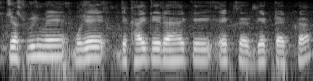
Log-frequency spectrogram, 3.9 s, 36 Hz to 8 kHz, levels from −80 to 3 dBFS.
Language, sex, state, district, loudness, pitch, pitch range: Hindi, male, Bihar, Katihar, -16 LUFS, 150 Hz, 145-175 Hz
